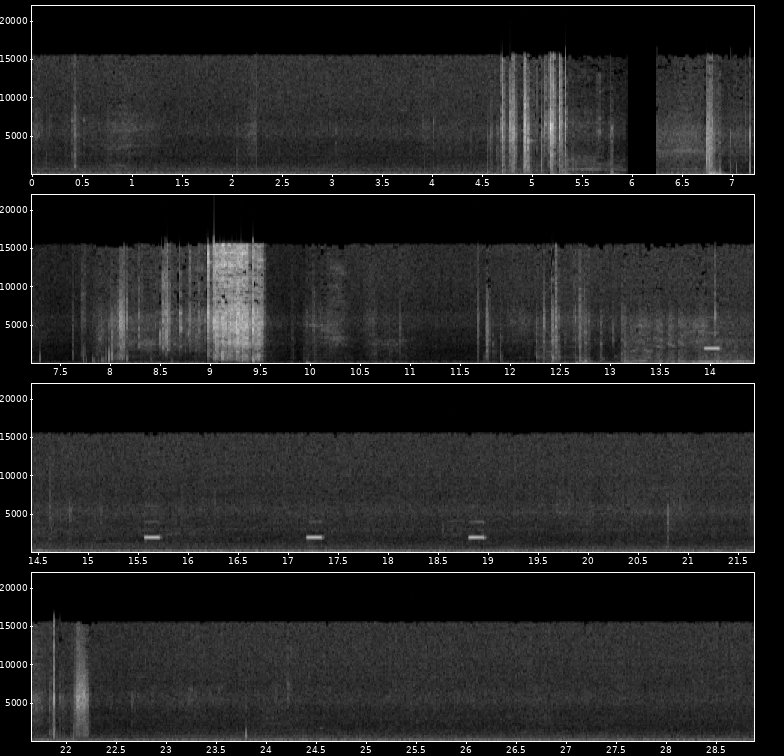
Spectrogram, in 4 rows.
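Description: Heard from inside the cabin, a car engine idles and then breaks off about 6 s in, followed by a few seconds of clunks and handling noises. About 14 s in, a 2008 Infiniti M45's 4.5-litre V8 starts cold and settles into a steady fast idle, with four short beeps of a chime about a second and a half apart.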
